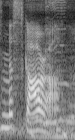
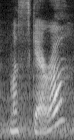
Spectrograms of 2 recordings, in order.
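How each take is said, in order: First: It is said in an Australian-style accent. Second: It is said in an American accent. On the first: "as in like an Aussie accent" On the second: "however Americans say that"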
